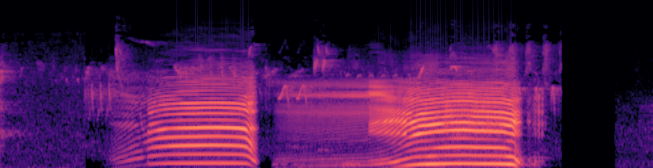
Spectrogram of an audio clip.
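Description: Cow mooing: two long moos back to back, the second sliding up in pitch before holding steady.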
